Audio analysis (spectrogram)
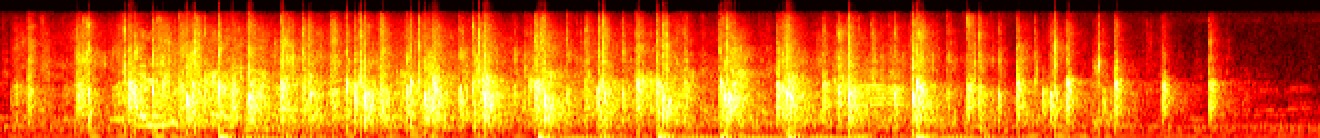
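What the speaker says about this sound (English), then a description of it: "you have a room full of people cheering you on" A room full of people at a school district ceremony bursts into sustained applause and cheering, dense clapping that stays loud throughout and thins into a few scattered claps near the end.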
